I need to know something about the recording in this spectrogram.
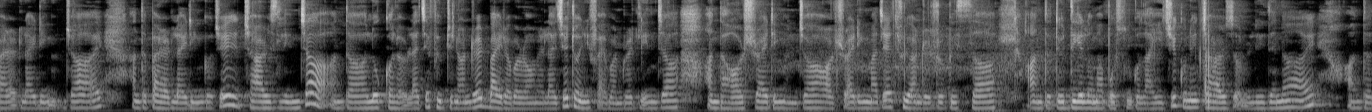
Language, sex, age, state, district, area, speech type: Nepali, female, 18-30, West Bengal, Kalimpong, rural, spontaneous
